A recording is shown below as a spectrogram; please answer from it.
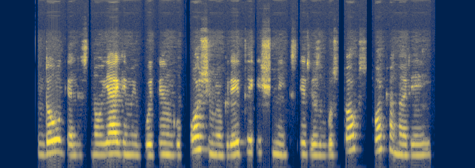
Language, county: Lithuanian, Panevėžys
